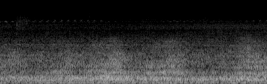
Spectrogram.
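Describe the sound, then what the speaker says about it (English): A steady, droning roar of airplanes flying overhead fills the whole stretch evenly, loud and continuous with no other sounds standing out. "See, look at these fucking airplanes, bro."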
